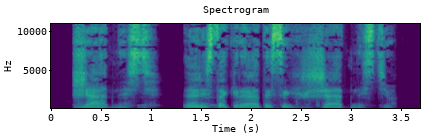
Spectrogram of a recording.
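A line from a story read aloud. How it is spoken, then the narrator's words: Hissed. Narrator (Russian): прошипел один из ученых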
